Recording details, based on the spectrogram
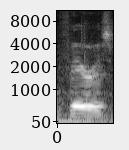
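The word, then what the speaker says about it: Faris: this badass armor um his name is actually King Ferris but it's it's spelled f-a-r-i-s that's why I kind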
